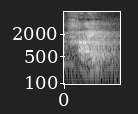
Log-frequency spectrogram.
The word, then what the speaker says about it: Chai: And another way of saying life in Hebrew is Chai, taken from the word Chaim. It sounds like I'm spitting up some phlegm, but you've got so used to that, haven't you?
